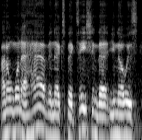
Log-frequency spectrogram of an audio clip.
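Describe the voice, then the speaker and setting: A man talking straight to his viewers in a rambling self-help vlog, often restarting words and swearing casually, his voice still hoarse as it comes back. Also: medium pitch, steady tone, normal speed, fairly bright tone, a little hiss or hum. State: hoarse, regaining lost voice. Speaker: video channel host.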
